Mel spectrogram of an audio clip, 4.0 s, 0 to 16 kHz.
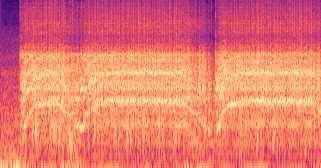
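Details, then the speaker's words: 110cc ATV engine swapped into a Coleman CT200U mini bike, cranked with the spark plug out: high, fast starter whir that dips and recovers under a hissing spray as oil pours from the cylinder. "Look at all that oil. It's pouring out."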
